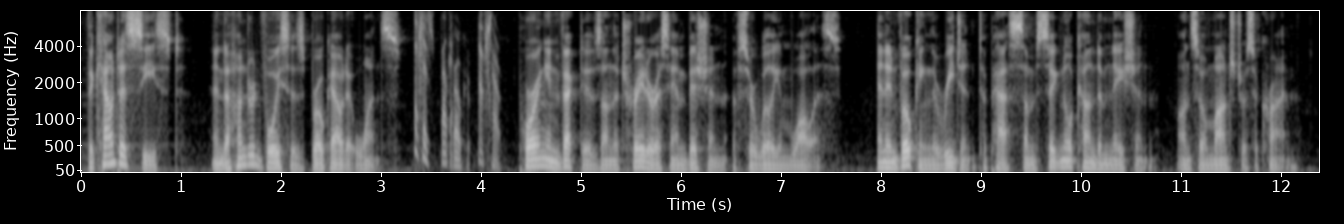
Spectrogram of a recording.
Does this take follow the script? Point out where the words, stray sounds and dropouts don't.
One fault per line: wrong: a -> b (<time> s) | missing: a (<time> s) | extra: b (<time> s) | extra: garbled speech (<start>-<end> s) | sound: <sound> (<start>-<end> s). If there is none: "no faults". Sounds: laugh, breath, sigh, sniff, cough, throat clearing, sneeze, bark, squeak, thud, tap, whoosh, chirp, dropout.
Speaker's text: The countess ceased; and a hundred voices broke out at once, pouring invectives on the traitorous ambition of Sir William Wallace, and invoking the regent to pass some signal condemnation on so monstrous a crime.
sound: chirp (3.3-4.2 s)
